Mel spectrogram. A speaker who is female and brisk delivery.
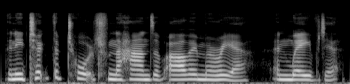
Yes: female; fast, 240 wpm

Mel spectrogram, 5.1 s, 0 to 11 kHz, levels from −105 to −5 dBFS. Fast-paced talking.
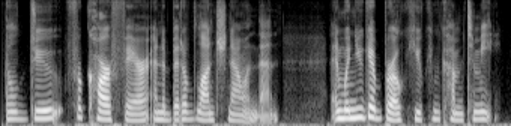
Yes: fast, 270 wpm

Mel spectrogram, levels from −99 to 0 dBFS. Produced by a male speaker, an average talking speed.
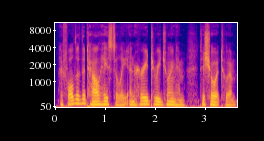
No: male; fast, 245 wpm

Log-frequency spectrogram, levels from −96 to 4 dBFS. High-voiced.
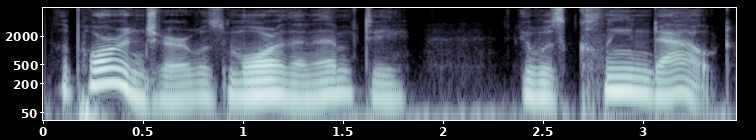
No: low, 120 Hz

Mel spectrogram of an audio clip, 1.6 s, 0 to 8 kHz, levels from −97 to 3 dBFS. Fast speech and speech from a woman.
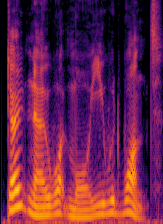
No: fast, 295 wpm; male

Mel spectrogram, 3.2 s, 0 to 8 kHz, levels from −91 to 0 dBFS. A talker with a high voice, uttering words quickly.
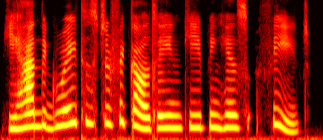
No: very high, 285 Hz; average, 165 wpm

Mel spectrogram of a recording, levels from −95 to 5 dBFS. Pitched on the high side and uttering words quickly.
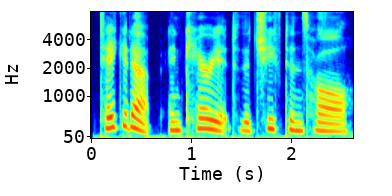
Yes: high, 215 Hz; fast, 230 wpm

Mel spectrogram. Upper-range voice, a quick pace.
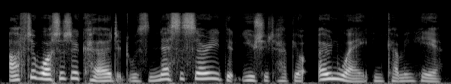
Yes: high, 195 Hz; fast, 225 wpm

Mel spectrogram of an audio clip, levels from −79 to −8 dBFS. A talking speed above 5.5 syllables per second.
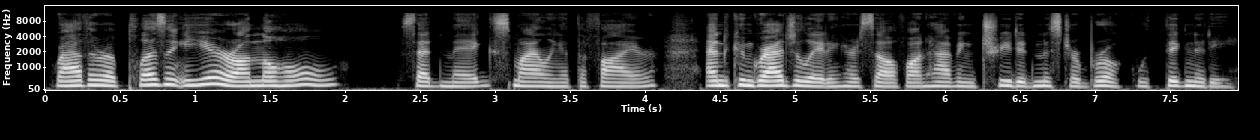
No: 5.1 syllables/s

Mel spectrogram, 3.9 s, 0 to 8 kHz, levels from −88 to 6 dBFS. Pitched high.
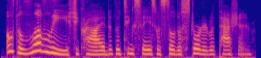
Yes: high, 230 Hz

